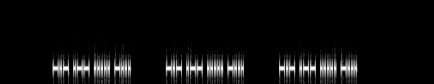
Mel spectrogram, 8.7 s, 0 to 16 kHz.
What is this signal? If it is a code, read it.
Morse code, heard as a keyed tone, about 34 wpm, 700 Hz. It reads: KW5B KW5B KW5B
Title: USA Call Signs - 4 Characters - Repeated 3x - 35wpm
